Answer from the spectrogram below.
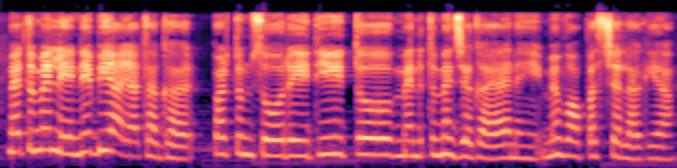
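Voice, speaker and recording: A woman voicing a coaxing young boyfriend, very high voice. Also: fairly quick. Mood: pleading. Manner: coaxing, pleading tone. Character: young man, boyfriend, easygoing and apologetic. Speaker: fan dubber. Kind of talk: amateur Hindi fan dub. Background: faint music.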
